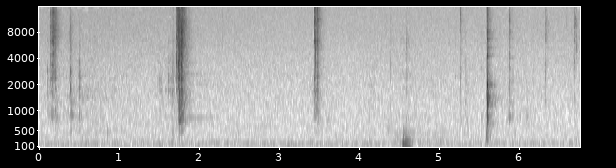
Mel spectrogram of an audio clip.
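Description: A Voigtlander Prominent leaf shutter set to bulb fires with a few sharp, quiet clicks spaced over several seconds, each a brief mechanical tick, heard close against a faint background hum.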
